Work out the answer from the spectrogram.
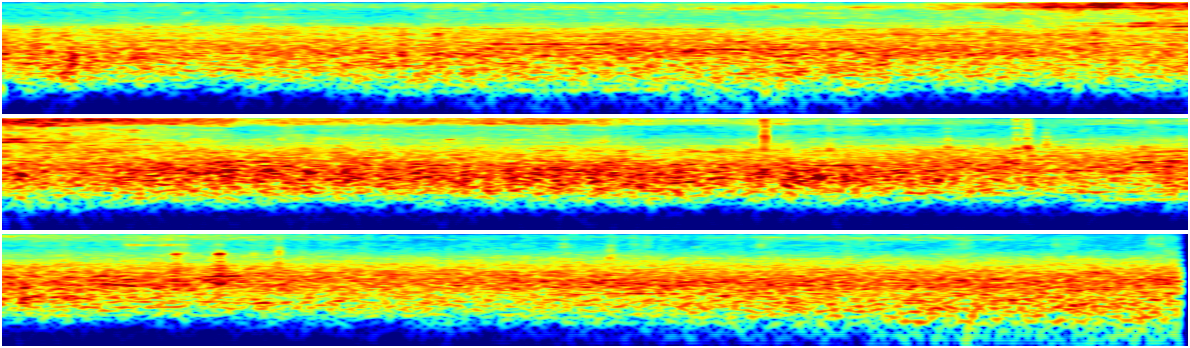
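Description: Steady rumble of a train running on the tracks, swelling in the middle and easing off again.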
